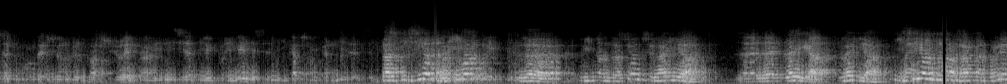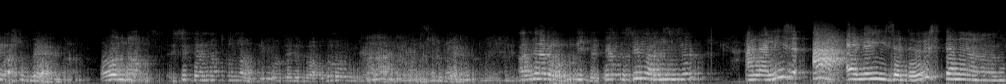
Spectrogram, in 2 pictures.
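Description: At 4.35 s and again from 9.43 to 9.46 s, the sound drops out briefly, likely a Bluetooth stall where the buffer ran dry, with gaps of 12 ms and 37 ms.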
